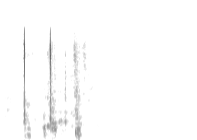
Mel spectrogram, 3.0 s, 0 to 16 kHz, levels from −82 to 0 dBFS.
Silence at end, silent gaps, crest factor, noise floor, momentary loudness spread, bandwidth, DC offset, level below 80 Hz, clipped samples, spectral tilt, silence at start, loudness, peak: 1.85 s; none; 40 dB; -56 dBFS; 20 LU; 7 kHz; under 0.1%; -84 dBFS; under 0.1%; 2 dB/octave; 1.1 s; -35 LUFS; -4 dBFS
